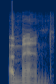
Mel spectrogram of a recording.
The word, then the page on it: emend: American English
